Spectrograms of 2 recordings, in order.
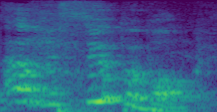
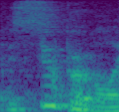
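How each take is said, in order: First: High-pitched scornful echo; mocking repeat. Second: Said in the usual way. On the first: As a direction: throw the name back in mockery. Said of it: "He goes". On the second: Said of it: "And I was like".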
